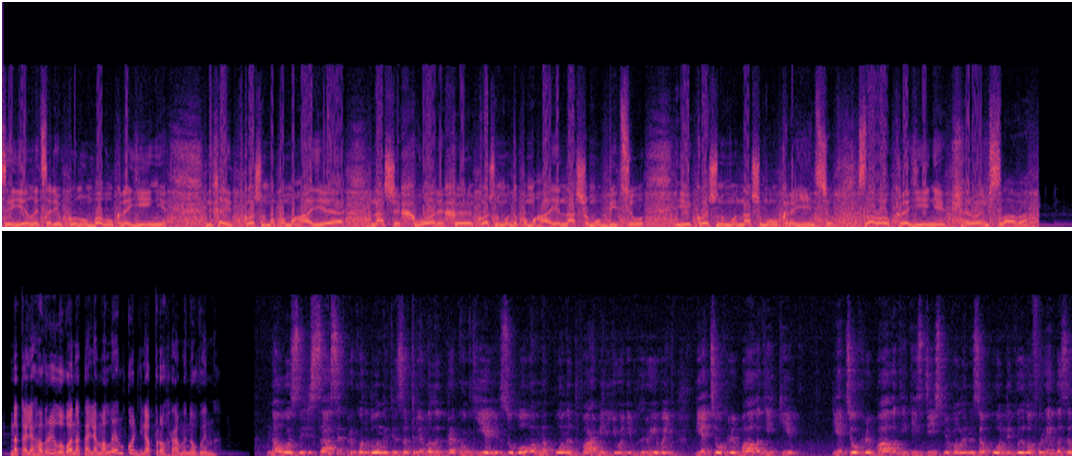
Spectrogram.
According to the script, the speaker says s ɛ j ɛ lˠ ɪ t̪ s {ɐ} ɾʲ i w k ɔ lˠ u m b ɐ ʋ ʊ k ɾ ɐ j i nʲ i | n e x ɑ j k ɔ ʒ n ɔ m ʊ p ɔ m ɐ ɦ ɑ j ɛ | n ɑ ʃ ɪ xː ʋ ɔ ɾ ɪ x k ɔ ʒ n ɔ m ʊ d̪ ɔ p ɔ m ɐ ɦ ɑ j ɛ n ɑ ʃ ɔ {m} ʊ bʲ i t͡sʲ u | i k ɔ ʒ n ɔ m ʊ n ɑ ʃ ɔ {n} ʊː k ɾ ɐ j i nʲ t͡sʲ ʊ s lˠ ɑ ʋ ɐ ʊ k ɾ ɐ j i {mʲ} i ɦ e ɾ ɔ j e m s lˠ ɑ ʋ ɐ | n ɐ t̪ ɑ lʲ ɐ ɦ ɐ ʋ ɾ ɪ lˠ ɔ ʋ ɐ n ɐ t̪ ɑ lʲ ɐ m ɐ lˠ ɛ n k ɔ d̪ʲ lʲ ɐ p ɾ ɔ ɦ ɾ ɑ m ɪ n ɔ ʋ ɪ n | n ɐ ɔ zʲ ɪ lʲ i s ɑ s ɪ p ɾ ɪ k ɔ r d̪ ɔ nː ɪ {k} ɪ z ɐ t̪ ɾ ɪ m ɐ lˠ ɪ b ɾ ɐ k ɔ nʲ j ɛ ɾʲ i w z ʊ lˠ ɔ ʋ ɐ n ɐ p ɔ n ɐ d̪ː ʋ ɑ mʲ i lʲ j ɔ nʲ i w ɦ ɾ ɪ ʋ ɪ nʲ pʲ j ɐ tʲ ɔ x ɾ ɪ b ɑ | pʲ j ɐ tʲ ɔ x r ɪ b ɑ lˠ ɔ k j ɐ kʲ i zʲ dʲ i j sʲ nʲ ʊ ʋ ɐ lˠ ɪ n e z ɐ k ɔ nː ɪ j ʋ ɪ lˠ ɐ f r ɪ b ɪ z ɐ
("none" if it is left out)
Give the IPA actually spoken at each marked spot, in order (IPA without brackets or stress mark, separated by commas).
ɐ, m, m, nʲ, k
